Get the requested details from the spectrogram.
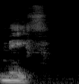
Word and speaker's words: naif: So the five descriptors are apprentice, coven member, mad, naif, or solitary adept. – Is that pronounced naif? I've always pronounced it naif. – I believe it is pronounced naif because it is related to naive, but I'm sure you're totally right.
